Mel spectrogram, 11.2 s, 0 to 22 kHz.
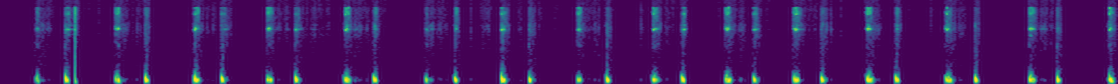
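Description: Quiet, regular paired low thumps of a heartbeat, about 75 beats a minute, with no extra sounds.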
